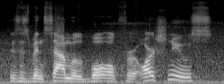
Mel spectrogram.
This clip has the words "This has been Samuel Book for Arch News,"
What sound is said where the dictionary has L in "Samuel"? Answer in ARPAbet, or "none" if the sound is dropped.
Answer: L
